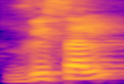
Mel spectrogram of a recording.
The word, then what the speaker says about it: whistle: Whistle. We can say that T is silent before LE at the end of a word.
